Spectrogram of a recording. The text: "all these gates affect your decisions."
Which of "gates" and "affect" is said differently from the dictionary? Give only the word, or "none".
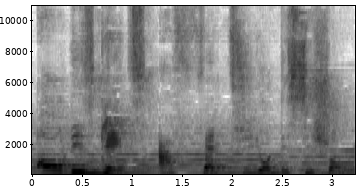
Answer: none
